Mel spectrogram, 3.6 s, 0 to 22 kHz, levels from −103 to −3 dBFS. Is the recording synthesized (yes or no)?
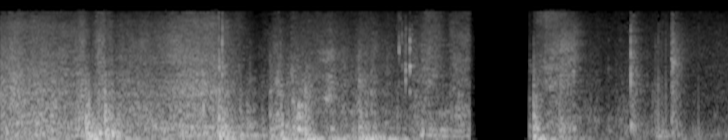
no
